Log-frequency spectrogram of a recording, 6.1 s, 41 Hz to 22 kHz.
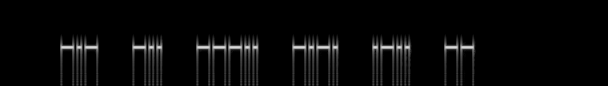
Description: Morse code, heard as a keyed tone, about 31 wpm, spaced as for 17 wpm, 700 Hz. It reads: KD8CLM
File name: Lesson 37g - Letter x - Call Signs 30wpm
